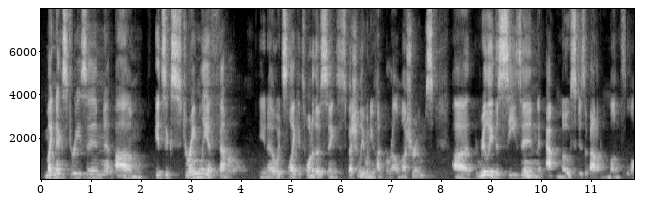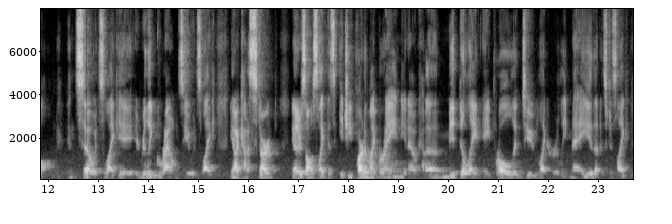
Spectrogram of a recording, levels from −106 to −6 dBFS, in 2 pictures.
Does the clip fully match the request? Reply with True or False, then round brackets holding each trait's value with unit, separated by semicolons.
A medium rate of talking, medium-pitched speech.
True (190 wpm; 150 Hz)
